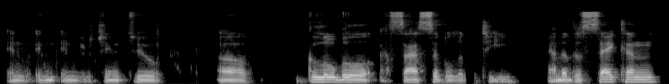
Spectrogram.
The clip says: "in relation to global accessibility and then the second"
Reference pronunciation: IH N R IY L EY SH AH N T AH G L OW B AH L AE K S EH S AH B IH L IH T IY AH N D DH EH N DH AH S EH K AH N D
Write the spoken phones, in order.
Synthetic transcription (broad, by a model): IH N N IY N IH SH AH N T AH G L OW B L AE K S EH S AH B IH L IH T IY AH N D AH DH AH S EH K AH N D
